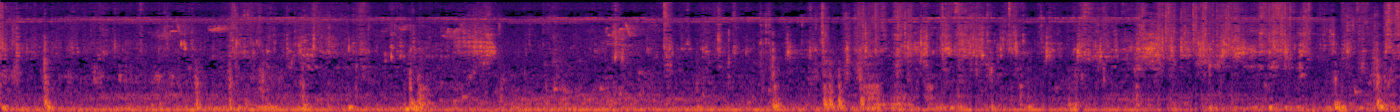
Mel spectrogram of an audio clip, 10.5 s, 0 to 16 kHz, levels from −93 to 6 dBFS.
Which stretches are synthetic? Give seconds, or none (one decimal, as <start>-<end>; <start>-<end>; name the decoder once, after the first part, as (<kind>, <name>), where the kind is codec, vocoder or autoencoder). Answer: 0.0-1.0 (vocoder, BigVGAN v2)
